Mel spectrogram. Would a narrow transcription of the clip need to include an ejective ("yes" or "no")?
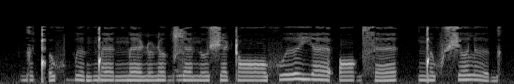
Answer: yes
